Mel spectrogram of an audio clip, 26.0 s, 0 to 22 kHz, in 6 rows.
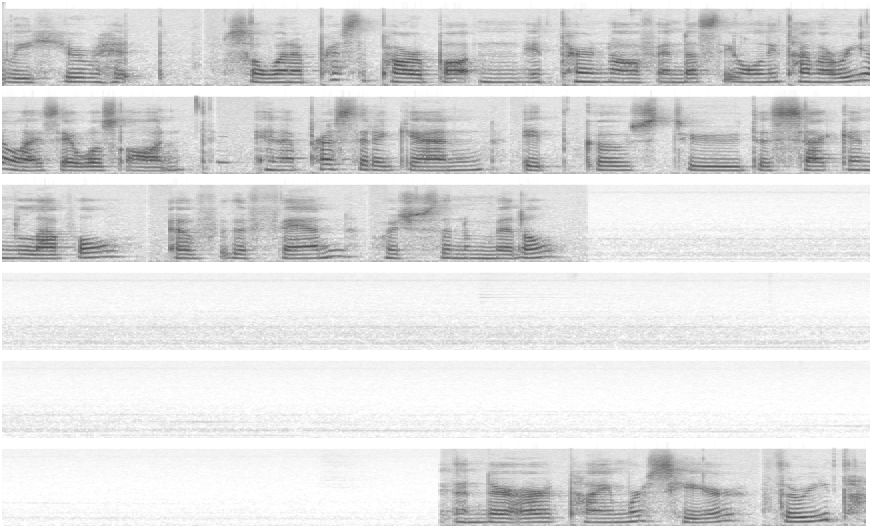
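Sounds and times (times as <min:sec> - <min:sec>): air purifier fan running: 0:00.0 - 0:20.3.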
